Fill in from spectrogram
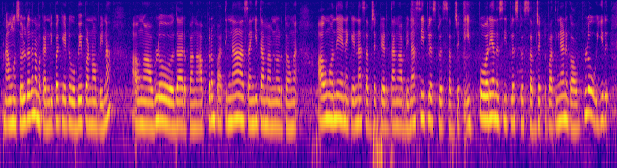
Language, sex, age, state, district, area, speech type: Tamil, female, 30-45, Tamil Nadu, Tiruvarur, urban, spontaneous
